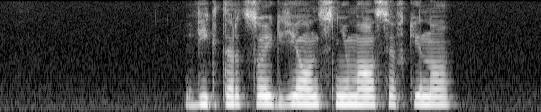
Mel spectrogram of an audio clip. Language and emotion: Russian, neutral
